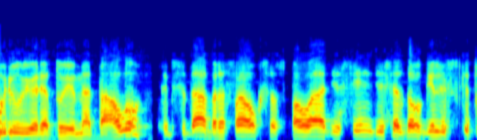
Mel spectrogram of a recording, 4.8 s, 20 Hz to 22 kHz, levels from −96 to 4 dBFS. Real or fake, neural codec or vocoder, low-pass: fake; codec, 16 kHz, 2 kbps, FunCodec, trained on LibriTTS, 25 frames a second; 7.2 kHz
